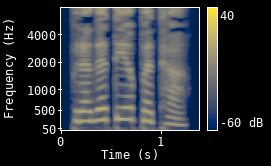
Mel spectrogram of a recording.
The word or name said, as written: ಪ್ರಗತಿಪಥ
